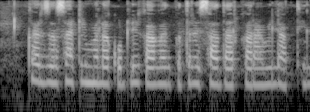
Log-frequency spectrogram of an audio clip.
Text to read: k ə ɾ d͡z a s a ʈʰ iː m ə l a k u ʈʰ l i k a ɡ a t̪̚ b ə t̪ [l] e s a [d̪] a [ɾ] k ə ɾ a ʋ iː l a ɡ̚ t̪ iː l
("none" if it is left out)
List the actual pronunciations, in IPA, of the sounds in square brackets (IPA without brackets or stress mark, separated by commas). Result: ɾ, d̪, ɾ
